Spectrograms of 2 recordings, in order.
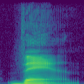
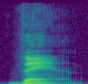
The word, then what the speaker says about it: than: And this is what we call a short A. And the pronunciation is than. And the short A can be stretched, than.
